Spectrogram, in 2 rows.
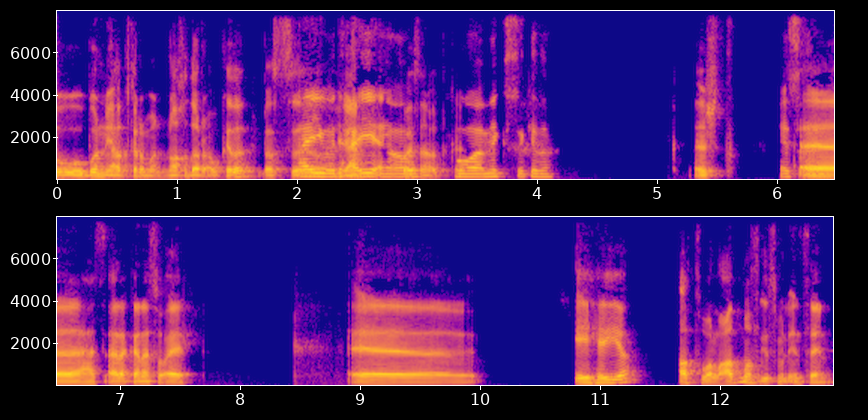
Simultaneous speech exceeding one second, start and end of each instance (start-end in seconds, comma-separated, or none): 2.0-3.5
